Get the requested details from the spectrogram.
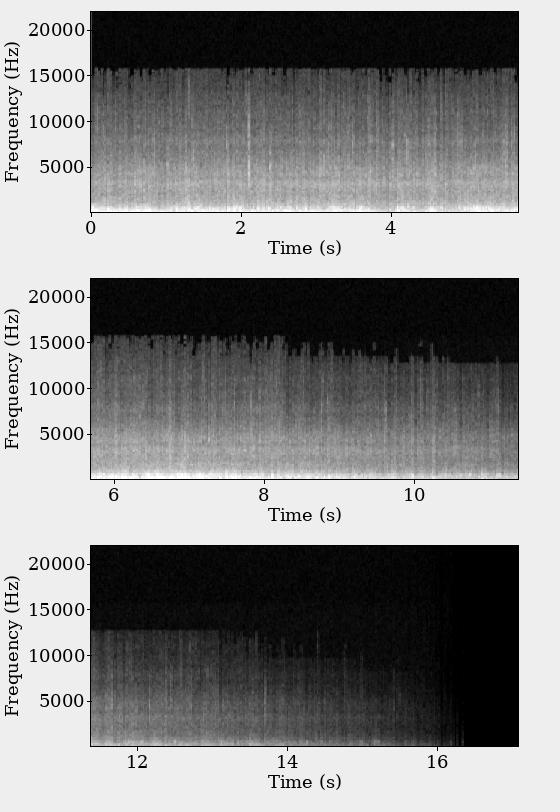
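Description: Rain patters steadily against a window and slowly fades away.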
